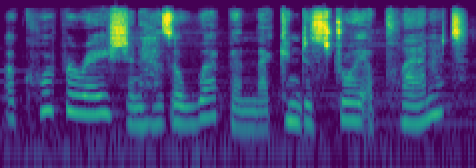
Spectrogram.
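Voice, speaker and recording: A woman's voice: medium pitch, lively intonation, brisk, big-room sound, lightly acted. A woman playing a composed, direct heroic knight in a video game. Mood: pointed. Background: music.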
